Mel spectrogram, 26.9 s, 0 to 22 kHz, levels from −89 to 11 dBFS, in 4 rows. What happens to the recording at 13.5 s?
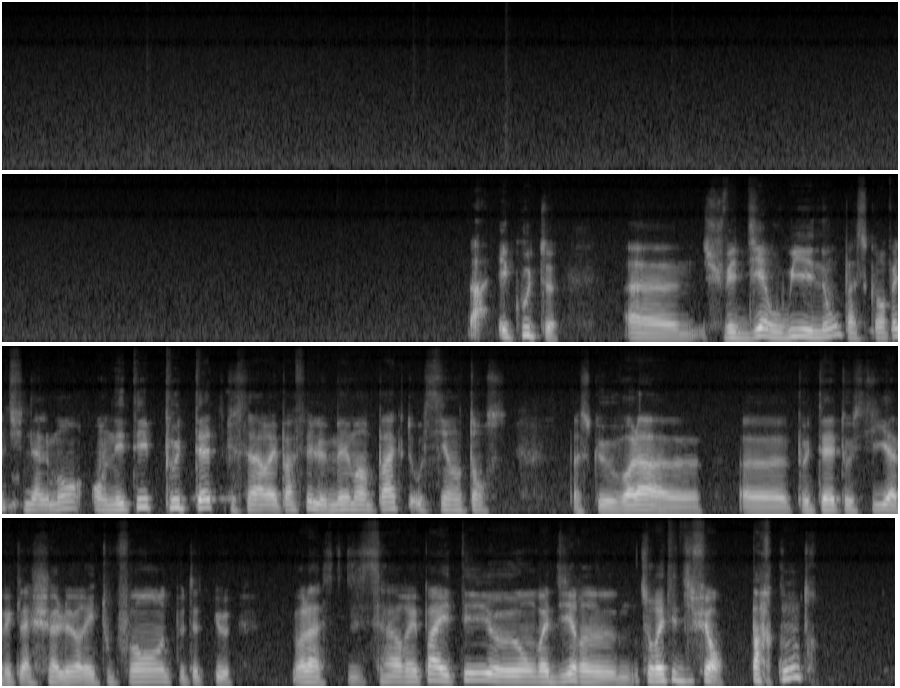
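From 13.47 to 13.59 s an echo leak comes through: a faint, delayed copy of the speech, lagging by about 0.44 s and sitting roughly 20 dB under the direct voice. It is likely caused by the far end's loudspeaker being picked up by its microphone, with the echo canceller letting a short scrap slip back. On a spectrogram it appears as a weak repeat of the earlier harmonic pattern; the waveform shows only a small added ripple.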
